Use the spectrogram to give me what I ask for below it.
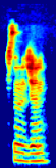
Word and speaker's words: Synergen: So synergy at the edge, Synergen is how you say that.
